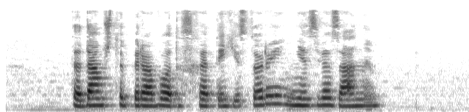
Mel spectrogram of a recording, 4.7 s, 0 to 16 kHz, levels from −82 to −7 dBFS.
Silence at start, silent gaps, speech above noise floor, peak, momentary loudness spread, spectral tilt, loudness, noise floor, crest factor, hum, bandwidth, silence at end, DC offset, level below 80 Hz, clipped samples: 0.75 s; none; 40 dB; -6 dBFS; 8 LU; -4.5 dB/octave; -23 LUFS; -63 dBFS; 20 dB; none; 11.5 kHz; 0.9 s; under 0.1%; -64 dBFS; under 0.1%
